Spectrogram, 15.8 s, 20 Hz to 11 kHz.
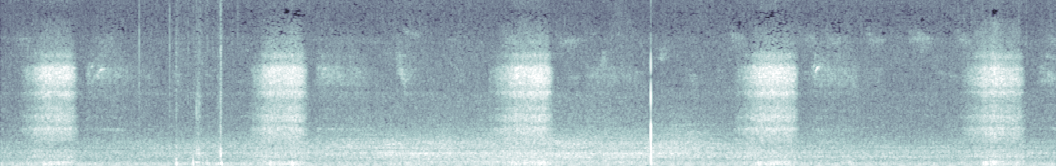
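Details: Sleeping male snoring with his eyes open (he has allergy eyes): soft, airy snorting breaths about every 3.5 seconds, roughly 17 a minute, over quiet room noise.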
